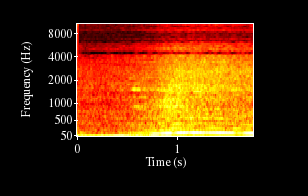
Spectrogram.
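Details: 2021-2024 Kia K5 1.6L turbo GDI engine after an oil change and code clearing: smooth, clean rise in engine note that holds steady without surging or hunting; rpm solid, revs normally.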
